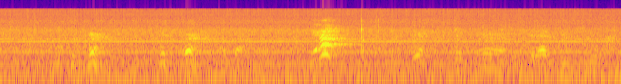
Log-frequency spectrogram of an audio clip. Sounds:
animal, speech, domestic animals, dog

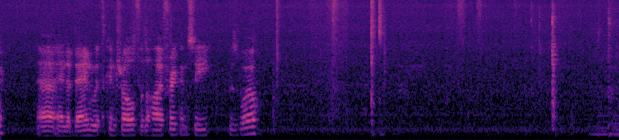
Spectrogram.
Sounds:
music, speech

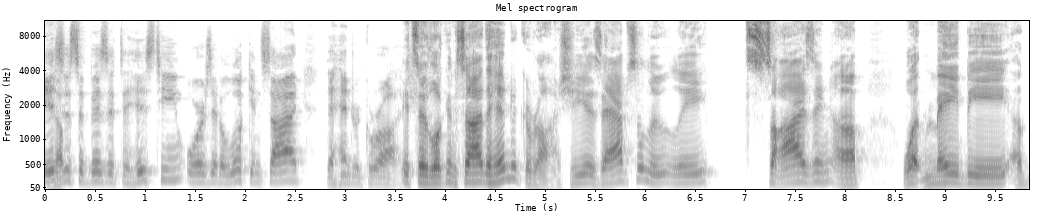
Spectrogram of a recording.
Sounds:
speech

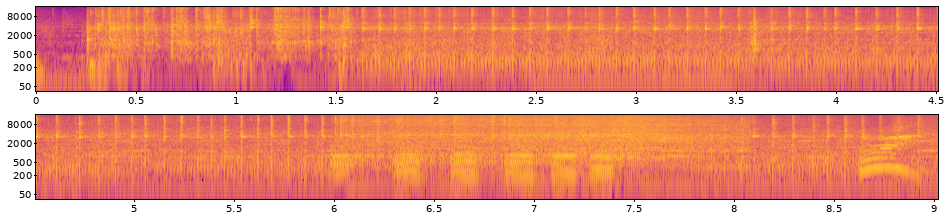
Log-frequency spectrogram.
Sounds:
chainsawing trees

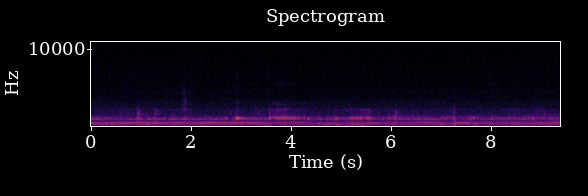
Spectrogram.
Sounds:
music

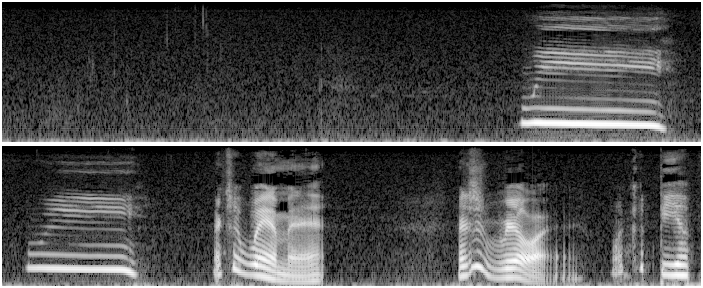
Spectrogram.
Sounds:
speech

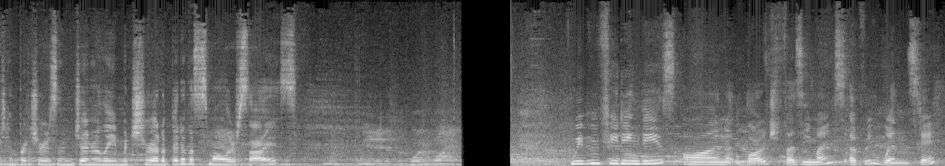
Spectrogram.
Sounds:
speech, inside a large room or hall

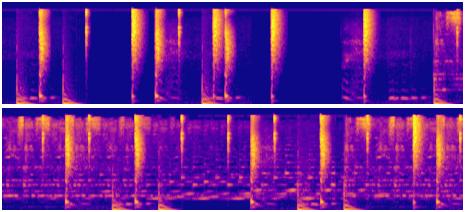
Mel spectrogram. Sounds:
drum machine, music

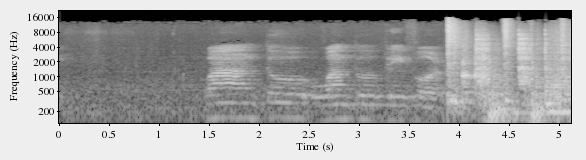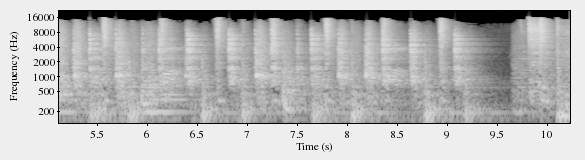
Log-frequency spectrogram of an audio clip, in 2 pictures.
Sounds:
drum kit, musical instrument, music, percussion, inside a small room, drum, speech

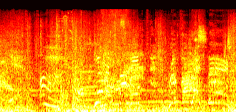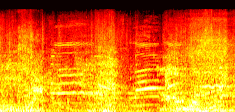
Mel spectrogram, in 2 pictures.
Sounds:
mechanisms

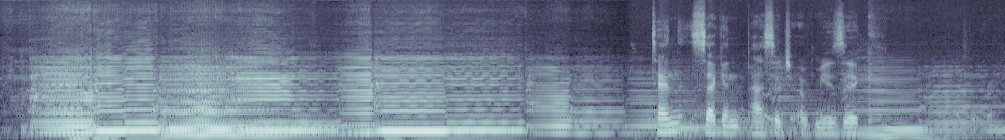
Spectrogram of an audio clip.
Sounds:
bowed string instrument, cello

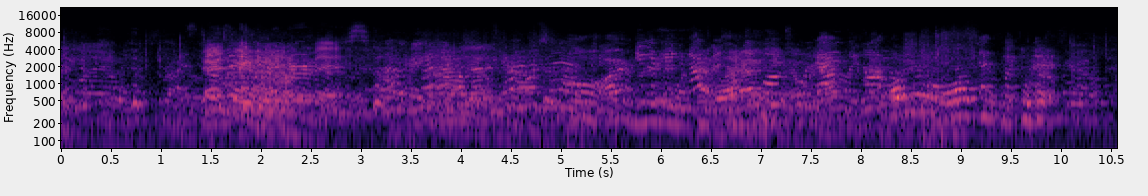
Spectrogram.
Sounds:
speech

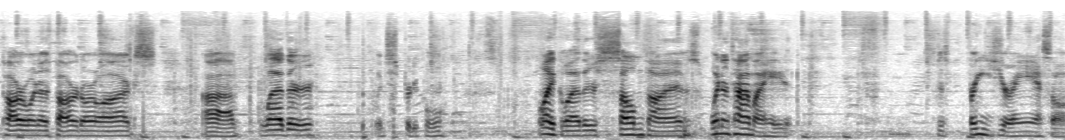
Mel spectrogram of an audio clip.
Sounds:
music, speech

